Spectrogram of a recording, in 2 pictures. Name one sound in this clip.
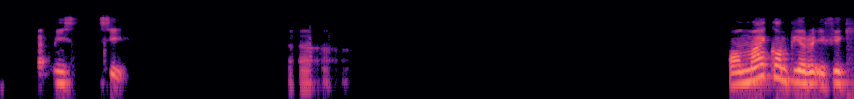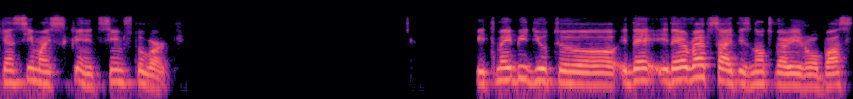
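A young man speaks calmly through a microphone, in short bursts with pauses.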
